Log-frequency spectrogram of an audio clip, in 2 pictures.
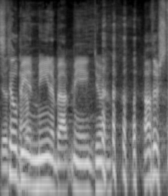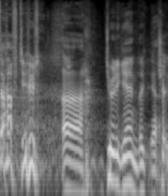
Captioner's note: laughter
